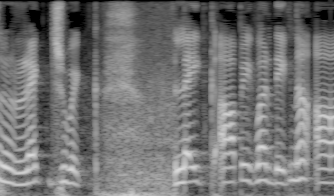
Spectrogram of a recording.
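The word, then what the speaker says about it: Reykjavík: Iceland की थोड़ी pronunciation problem है, इट्स रेक्जविक।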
